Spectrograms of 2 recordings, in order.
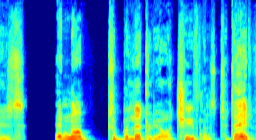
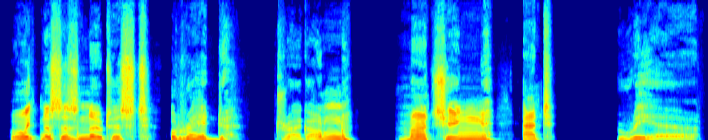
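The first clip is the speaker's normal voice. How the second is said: dictating while writing; 3 semitones lower, slower than usual. Acted. Scribe dictating as he writes.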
